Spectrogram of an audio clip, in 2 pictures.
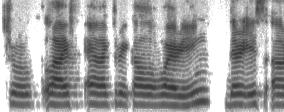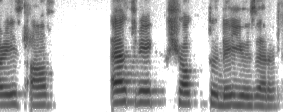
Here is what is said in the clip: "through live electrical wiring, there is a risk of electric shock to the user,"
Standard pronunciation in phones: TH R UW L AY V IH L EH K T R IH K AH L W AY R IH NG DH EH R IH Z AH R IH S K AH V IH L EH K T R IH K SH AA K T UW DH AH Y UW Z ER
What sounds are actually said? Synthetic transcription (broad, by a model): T R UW L AY F IH L EH K T R IH K AH L W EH R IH NG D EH R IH S AH R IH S AH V IH L EH K T R IH K SH AA K T UW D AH Y UW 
